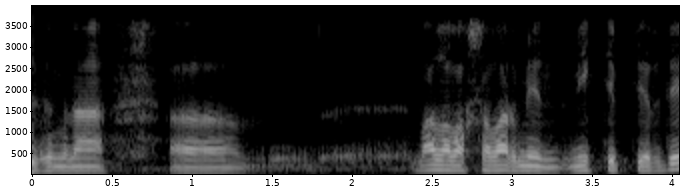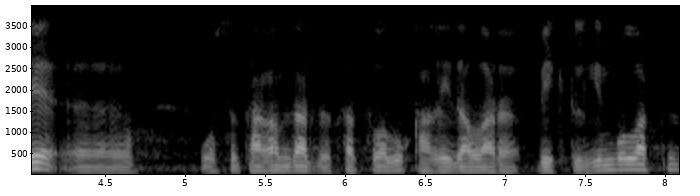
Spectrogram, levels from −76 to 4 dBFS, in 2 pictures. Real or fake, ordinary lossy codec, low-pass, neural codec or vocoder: real; none; 3.6 kHz; none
